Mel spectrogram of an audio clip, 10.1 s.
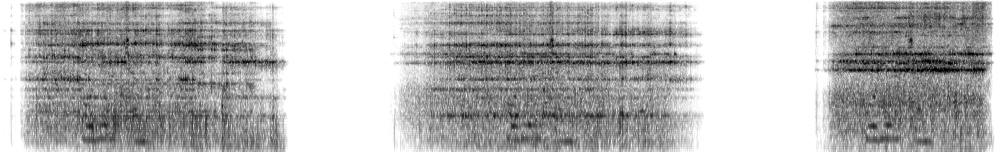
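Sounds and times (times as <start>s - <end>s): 
stone dragging: 0.1s - 2.9s, 4.1s - 7.1s, 8.2s - 10.0s.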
